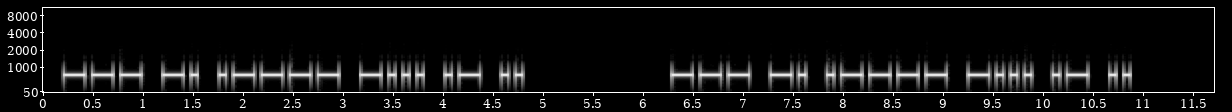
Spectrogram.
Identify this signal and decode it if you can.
Morse code, heard as a keyed tone, about 17 wpm, 700 Hz. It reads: ON1BAI ON1BAI
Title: DXCC-100 Call Signs - 6 Characters - Repeated 2x - 17wpm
